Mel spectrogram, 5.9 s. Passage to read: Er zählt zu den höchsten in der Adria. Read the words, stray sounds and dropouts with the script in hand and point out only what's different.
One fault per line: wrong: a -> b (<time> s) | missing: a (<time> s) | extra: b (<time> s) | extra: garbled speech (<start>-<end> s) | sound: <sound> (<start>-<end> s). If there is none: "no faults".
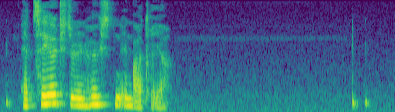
missing: der (2.0 s)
